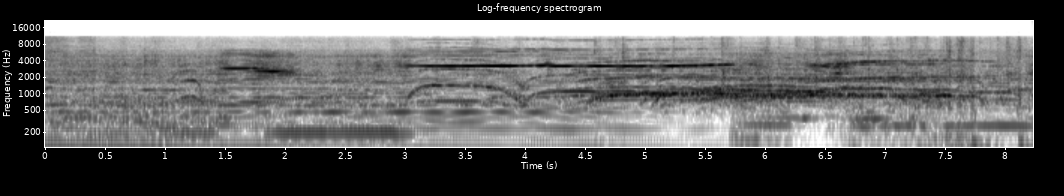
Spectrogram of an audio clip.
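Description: Live rock band holding long, ringing chords with few drum hits, while the crowd whoops and shouts over it from about three seconds in.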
